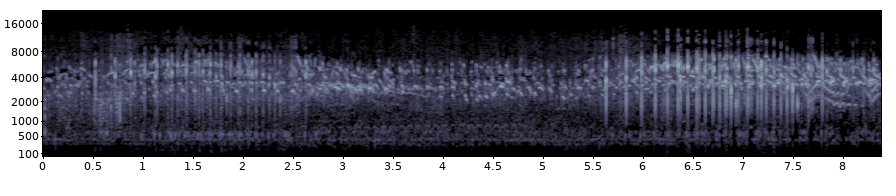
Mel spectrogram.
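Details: Great Snipe displaying at their lek, Ryazan oblast, Russia, April 2019: quieter clicking and twittering at first, then a louder bout of rapid rattling clicks with looping, warbled high notes in the second half.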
